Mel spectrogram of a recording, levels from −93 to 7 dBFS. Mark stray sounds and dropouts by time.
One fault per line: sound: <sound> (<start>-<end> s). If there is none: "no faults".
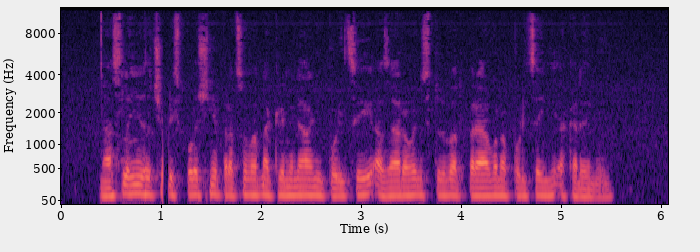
sound: dropout (1.0-1.1 s)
